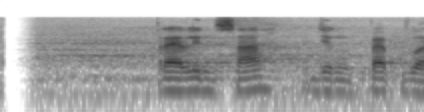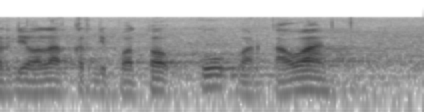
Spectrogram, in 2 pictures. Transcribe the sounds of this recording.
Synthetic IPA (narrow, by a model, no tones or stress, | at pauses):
rɛlinsah | d͡ʒɨŋpɛp̚ɡuardiolakɨrdipɔt̪ɔkuwart̪awan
